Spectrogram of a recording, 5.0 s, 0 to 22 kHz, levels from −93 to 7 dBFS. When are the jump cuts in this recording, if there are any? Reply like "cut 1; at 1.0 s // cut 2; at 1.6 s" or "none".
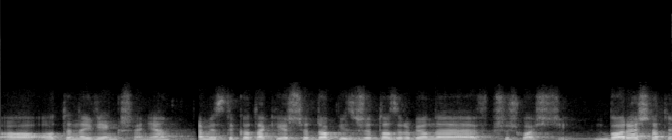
cut 1; at 1.4 s // cut 2; at 2.9 s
